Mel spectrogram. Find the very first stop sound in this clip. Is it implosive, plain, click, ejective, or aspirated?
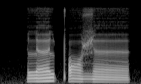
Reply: ejective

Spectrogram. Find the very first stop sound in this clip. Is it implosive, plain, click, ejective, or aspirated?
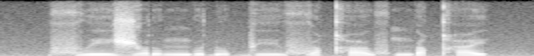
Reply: implosive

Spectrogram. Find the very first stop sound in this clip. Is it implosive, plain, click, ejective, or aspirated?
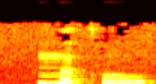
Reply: aspirated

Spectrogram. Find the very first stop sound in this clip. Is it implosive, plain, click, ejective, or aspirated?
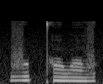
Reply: plain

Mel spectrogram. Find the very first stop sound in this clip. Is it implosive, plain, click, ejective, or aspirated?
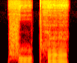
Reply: aspirated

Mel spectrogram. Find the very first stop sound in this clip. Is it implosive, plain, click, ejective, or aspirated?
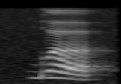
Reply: plain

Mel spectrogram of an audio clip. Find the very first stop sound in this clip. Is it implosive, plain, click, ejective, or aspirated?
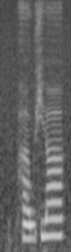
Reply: aspirated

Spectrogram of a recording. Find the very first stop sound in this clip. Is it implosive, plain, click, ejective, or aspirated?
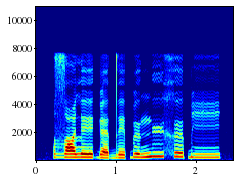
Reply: implosive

